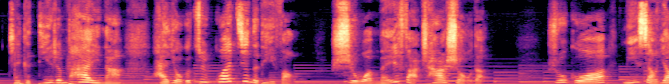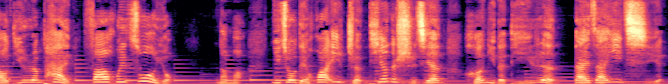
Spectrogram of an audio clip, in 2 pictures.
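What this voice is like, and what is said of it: Soft, quiet whispered voice. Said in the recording (Chinese): “爸爸小声地告诉我说”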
